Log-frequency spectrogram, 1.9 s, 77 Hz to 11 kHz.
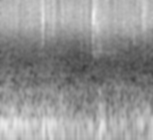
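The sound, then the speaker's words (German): Steady pouring rain at night in Germany's Ruhr area, with a dense, even hiss, a low rumble underneath and a few sharper splashes. No voices. “Und jetzt geht's um 815 Beats nach Hause bei strömendem Regen im Dunkeln durchs illuminierte Ruhrgebiet, durchs künstlich illuminierte Ruhrgebiet”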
